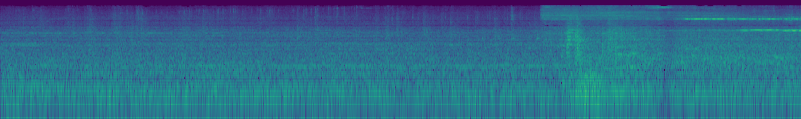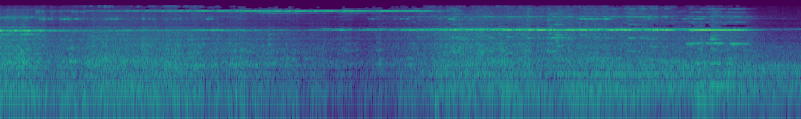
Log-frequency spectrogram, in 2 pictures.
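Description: Loaded container wagons of a freight train rolling past. About a third of the way in, the wheels start squealing in several high, steady tones over louder rolling noise. The squeal and rolling noise drop off suddenly near the end.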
